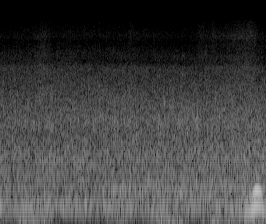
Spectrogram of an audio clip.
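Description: Water spilling over a beaver dam with a drop of about half a metre: a steady, even rush of flowing water.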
